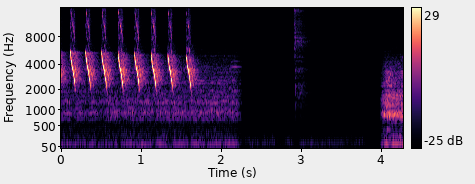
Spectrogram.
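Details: A male olive-backed tailorbird, later released into the wild, delivers eight loud, high, downslurred notes in a fast regular rhythm, then the sound cuts to near silence before a brief burst of noise.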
